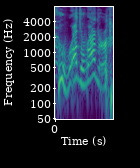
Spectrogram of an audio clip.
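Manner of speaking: high-pitched mock radio chatter; imitated toy radio call. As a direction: squeak it out like a toy's audio clip. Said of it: "and she goes".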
